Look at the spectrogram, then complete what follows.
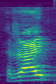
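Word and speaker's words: ripe: आर को रा पढ़ा जाएगा, आई को आई पढ़ा जाएगा, पी को पा पढ़ा जाएगा और ई साइलेंट रहेगा। इस तरह से राइप पढ़ा जाएगा और राइप मीन्स पका हुआ।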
